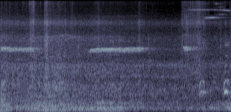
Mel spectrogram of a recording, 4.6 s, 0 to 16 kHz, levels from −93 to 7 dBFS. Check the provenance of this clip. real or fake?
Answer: real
